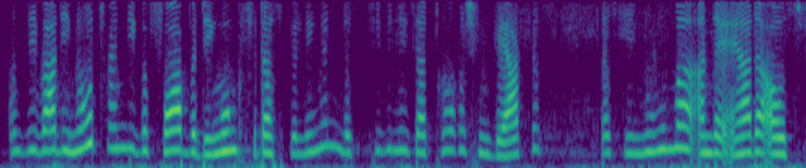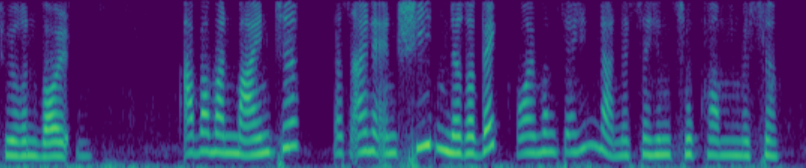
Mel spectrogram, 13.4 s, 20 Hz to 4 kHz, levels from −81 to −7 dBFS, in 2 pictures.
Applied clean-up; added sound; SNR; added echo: neural separator model SepFormer DNS4.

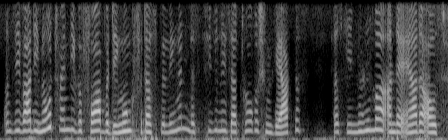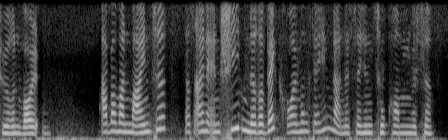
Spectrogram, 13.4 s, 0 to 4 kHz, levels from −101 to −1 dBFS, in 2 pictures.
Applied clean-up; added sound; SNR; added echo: neural mask model Resemble Enhance denoiser.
